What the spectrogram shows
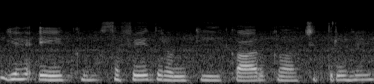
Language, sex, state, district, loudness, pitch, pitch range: Hindi, female, Uttar Pradesh, Hamirpur, -24 LUFS, 205 Hz, 190-215 Hz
